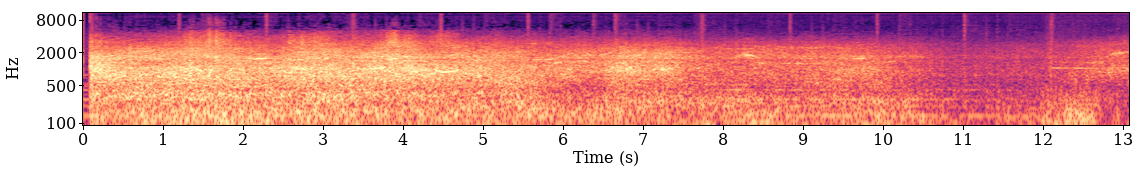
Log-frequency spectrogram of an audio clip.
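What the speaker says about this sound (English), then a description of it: "Video footage captured the F-35B hovering, then suddenly bouncing, losing balance, and nosing into the ground." A roaring F-35B fighter jet hovers during a landing attempt at Fort Worth Naval Air Station Joint Reserve Base, a loud, continuous broadband jet thrust with sharp clicks and wind, slowly easing off, with voices faintly underneath.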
